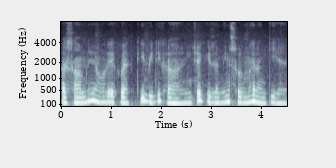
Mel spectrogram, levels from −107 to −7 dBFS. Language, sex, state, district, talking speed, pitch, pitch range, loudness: Hindi, male, Jharkhand, Ranchi, 210 wpm, 140 Hz, 130-155 Hz, -18 LUFS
